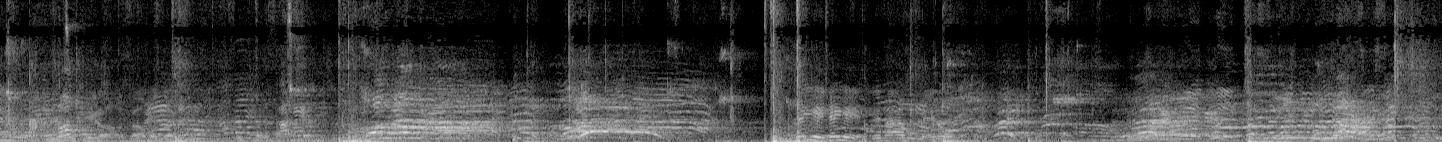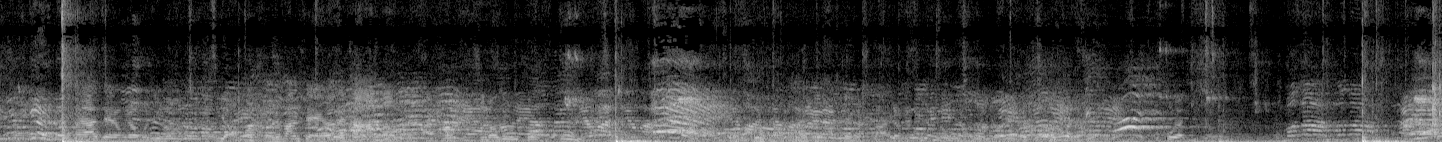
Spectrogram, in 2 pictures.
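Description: Young people shout and call out with excitement across a large echoing hall.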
